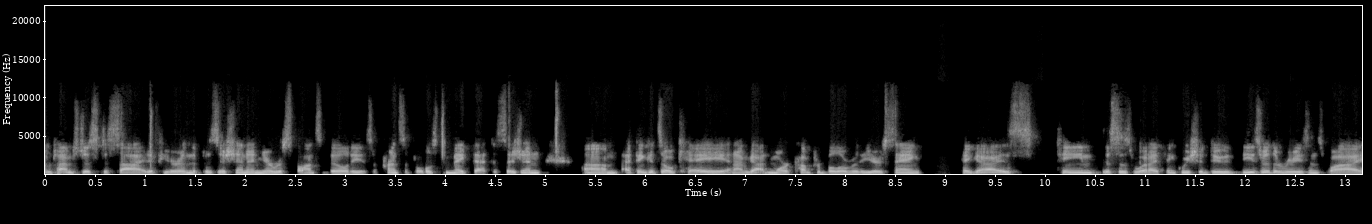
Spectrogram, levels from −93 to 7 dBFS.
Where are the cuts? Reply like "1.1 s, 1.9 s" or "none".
none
